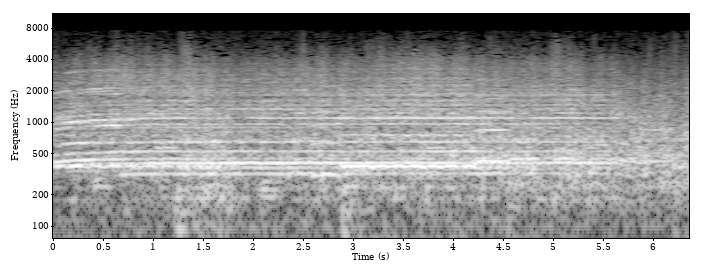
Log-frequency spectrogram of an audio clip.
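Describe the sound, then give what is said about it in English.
A passenger train heading in the general direction of the Adirondacks in summertime rolls along steadily, a continuous loud rumble and rattle with sustained whining tones layered over it, unbroken for the whole stretch and with no voices. “I was in the club car, looking admiringly at a planter's punch when company came.”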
